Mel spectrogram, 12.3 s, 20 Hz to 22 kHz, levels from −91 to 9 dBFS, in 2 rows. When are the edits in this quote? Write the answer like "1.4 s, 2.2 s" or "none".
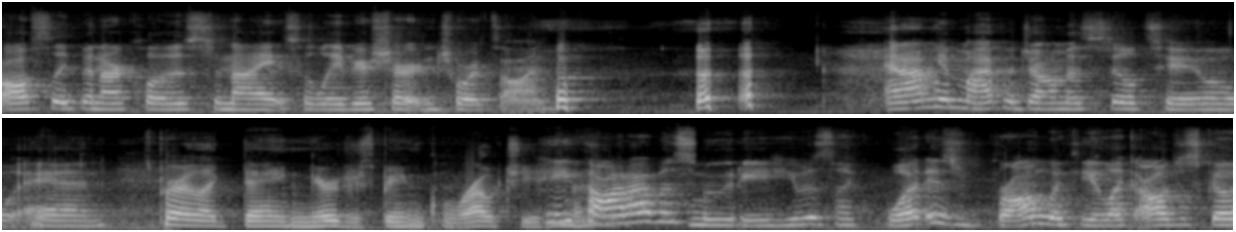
4.6 s, 9.6 s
